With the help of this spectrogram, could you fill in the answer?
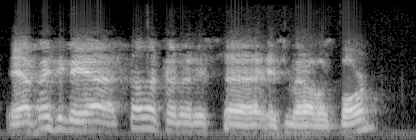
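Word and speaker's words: Stöðvarfjörður: It's Stodvarfjordur. Is that about right? – Not bad. Yeah, not bad. That's pretty close to it. Stodvarfjordur. Yeah. Yeah, you're right.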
